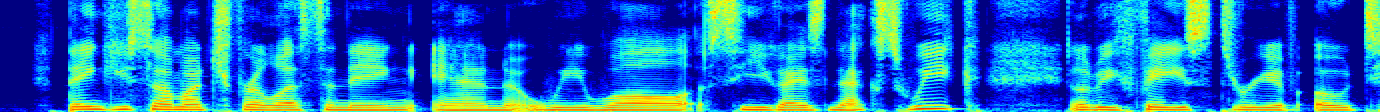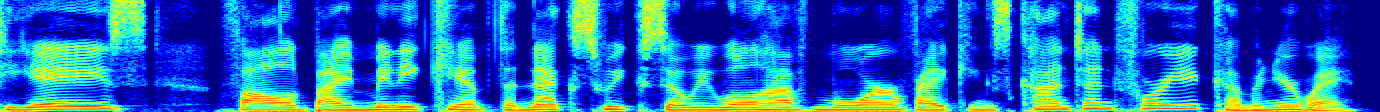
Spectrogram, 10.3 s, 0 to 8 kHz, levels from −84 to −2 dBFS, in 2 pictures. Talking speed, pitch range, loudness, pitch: 225 wpm, 160-190 Hz, -20 LUFS, 175 Hz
